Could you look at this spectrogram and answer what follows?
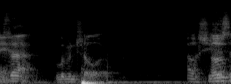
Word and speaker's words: limoncello: Oh, I don't like doing because You say I it do like that with a limoncello.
